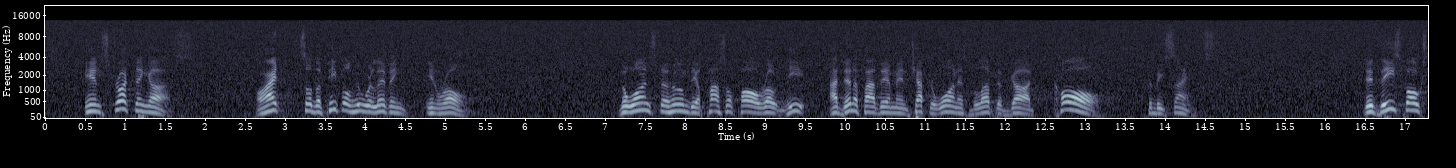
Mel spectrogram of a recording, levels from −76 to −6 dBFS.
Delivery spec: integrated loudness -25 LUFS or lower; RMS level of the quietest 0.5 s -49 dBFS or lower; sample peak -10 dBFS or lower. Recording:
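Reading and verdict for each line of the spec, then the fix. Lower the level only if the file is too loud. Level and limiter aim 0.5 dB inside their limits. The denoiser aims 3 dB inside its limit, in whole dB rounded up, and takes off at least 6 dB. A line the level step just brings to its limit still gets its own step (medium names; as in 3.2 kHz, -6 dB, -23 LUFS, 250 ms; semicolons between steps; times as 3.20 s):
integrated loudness -34.5 LUFS: pass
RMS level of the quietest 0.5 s -46 dBFS: fail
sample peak -15.0 dBFS: pass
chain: noise reduction 6 dB, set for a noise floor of -46 dBFS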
